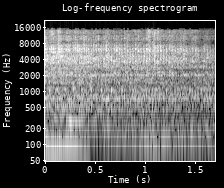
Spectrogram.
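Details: 2006 Toyota Corolla after valve body solenoid repair for gearbox code P0974 (shift solenoid A circuit): brief louder start, then low, even rumble, steady idle with no misses or knocks.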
